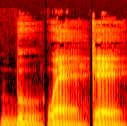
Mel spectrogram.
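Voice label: "buweke", concatenated syllables; Affixing experiment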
